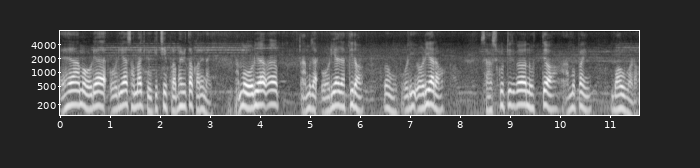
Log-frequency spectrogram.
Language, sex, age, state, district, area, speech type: Odia, male, 18-30, Odisha, Kendrapara, urban, spontaneous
